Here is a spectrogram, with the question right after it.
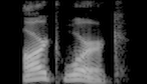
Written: art work

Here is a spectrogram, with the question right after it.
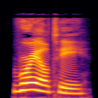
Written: royalty

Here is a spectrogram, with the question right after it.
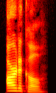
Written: article

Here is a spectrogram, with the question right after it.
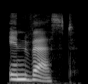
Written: invest

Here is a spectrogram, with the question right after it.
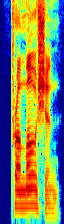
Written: promotion

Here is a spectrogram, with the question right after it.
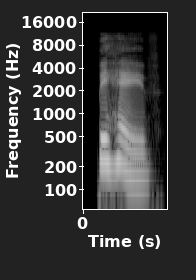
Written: behave

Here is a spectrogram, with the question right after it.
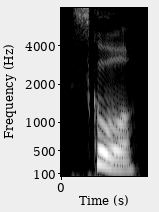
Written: school

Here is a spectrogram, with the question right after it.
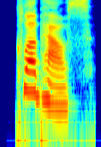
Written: clubhouse

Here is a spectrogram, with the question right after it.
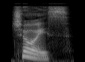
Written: choice

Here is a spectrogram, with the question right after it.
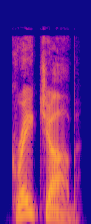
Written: great job

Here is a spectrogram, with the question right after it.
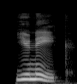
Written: unique

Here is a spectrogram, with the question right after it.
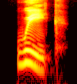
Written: week

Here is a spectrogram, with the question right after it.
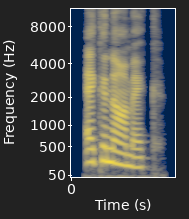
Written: economic

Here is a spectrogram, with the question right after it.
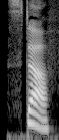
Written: stuff

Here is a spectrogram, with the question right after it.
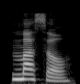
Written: muscle

